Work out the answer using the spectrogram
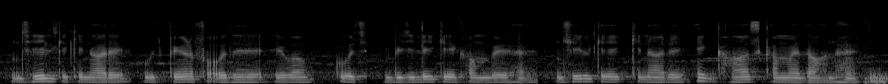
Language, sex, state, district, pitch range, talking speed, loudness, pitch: Hindi, male, Uttar Pradesh, Budaun, 105-120 Hz, 135 wpm, -37 LUFS, 110 Hz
